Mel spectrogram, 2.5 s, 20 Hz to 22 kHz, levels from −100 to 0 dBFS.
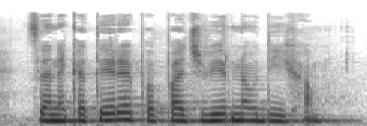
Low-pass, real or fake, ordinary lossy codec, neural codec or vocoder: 14.4 kHz; real; MP3, 64 kbps; none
